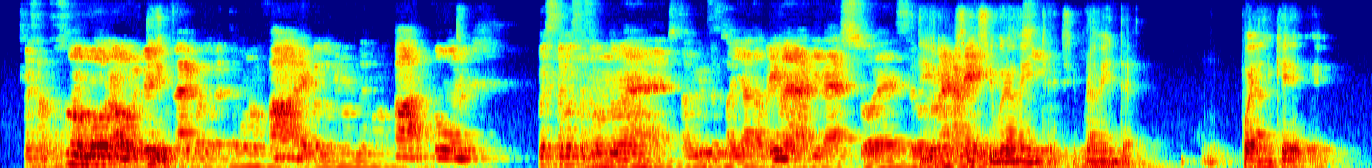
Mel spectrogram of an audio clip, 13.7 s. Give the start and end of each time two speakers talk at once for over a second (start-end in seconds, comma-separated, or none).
9.2-10.4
